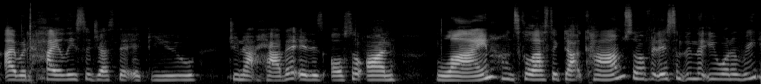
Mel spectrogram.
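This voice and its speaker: A woman reading aloud as a storyteller, casual and chatty, with an enthusiastic, expressive delivery. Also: a little high.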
